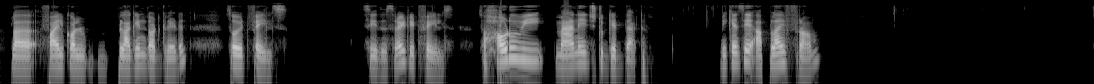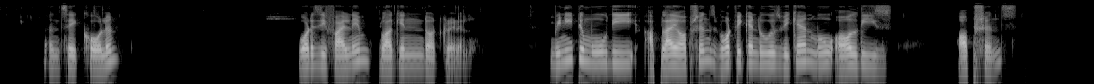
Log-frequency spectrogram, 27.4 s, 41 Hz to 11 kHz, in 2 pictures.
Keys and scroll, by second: 27.1 super+x.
